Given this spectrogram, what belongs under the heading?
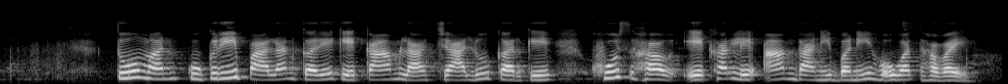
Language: Chhattisgarhi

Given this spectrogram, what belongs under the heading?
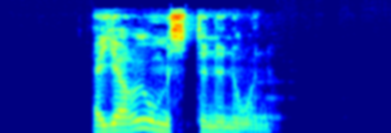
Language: Kabyle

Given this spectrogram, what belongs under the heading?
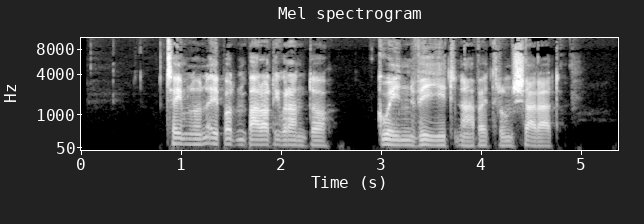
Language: Welsh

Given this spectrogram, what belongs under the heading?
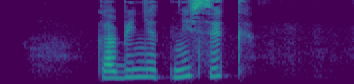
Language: Bashkir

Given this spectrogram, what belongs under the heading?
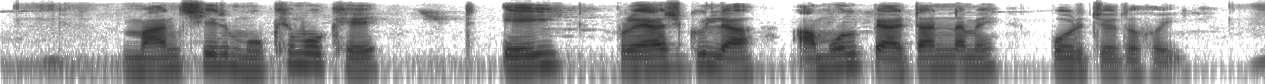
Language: Bangla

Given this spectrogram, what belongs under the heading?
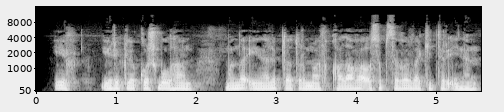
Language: Bashkir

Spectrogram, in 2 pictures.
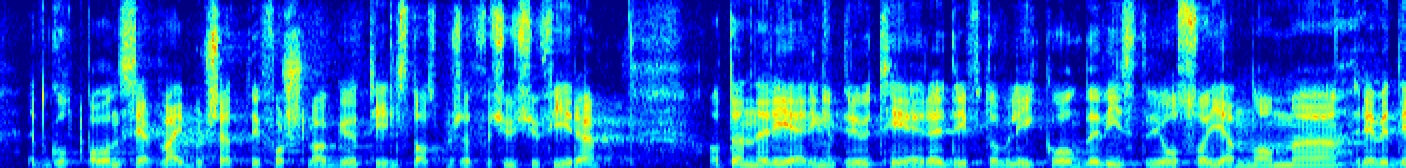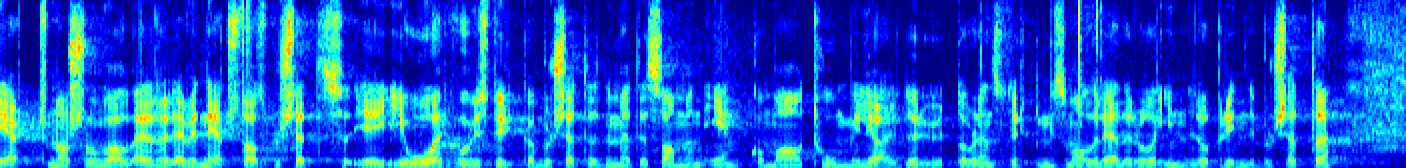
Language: Norwegian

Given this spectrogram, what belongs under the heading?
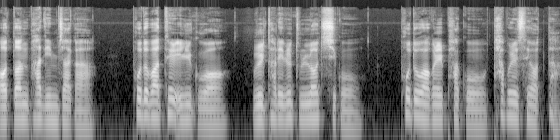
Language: Korean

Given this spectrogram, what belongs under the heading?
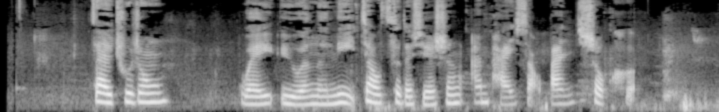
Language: Chinese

